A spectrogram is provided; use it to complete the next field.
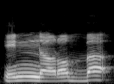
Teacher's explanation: پر ہم کیا کرتے ہیں غنہ کرتے ہیں۔ تو ان ربہم، را کو میں کیا کروں گا موٹا کر کے پڑھوں گا اور با کے اوپر کیا ہے تشدید ہے، ان رب، آگے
